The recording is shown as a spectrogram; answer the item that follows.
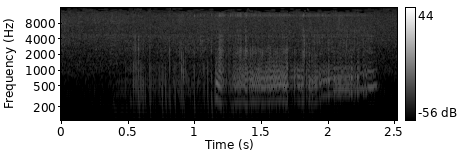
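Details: Peepers, a female pet cat, snoring while asleep: a rattling, pulsed stretch of breath that turns into a steadier, tonal nasal drone, then stops abruptly, in a quiet room.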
